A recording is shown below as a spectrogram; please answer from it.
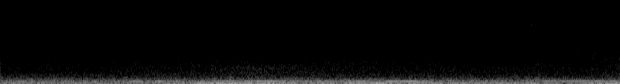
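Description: Steady low hum of room tone, a little louder from about two seconds in, with a couple of faint ticks near the end.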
